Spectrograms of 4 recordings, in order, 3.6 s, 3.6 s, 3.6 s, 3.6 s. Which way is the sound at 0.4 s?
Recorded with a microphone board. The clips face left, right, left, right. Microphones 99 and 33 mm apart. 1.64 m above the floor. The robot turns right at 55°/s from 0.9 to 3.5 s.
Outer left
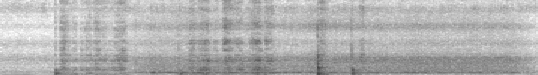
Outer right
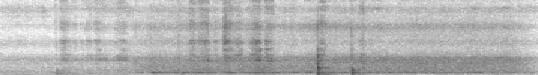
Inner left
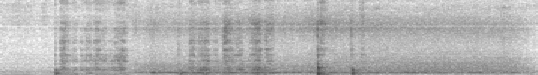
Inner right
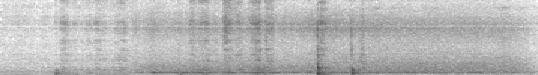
70° left (ahead or behind).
